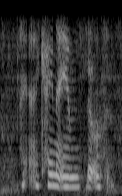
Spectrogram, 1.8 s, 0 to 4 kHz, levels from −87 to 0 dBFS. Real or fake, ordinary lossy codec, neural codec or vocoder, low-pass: fake; none; codec, 16 kHz, 4 kbps, X-Codec, HuBERT features, trained on LibriSpeech; 3.6 kHz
